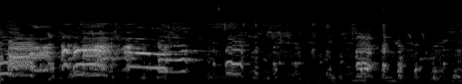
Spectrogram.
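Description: Aseel roosters kept outdoors in harsh winter cold, a loud nearby crow followed by scattered clucks and calls from the fowl, with no talk.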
